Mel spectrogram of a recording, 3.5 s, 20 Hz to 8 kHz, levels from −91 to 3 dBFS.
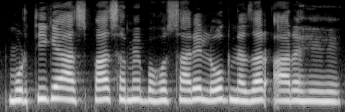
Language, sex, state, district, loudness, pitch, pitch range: Hindi, female, Madhya Pradesh, Bhopal, -13 LUFS, 245 Hz, 235-255 Hz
